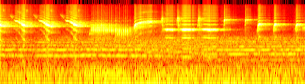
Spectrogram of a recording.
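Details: Canary song played to prompt other canaries into singing: sweeping high whistled slurs, a buzzy rolled phrase, then clipped bright repeated notes at a quick pace.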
